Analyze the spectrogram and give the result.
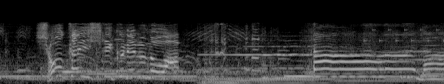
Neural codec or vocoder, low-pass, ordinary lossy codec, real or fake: none; 7.2 kHz; none; real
